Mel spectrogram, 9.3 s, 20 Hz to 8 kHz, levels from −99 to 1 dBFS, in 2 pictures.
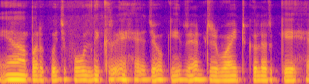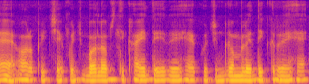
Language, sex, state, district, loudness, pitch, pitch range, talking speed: Hindi, male, Himachal Pradesh, Shimla, -16 LUFS, 115 Hz, 115-125 Hz, 170 wpm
